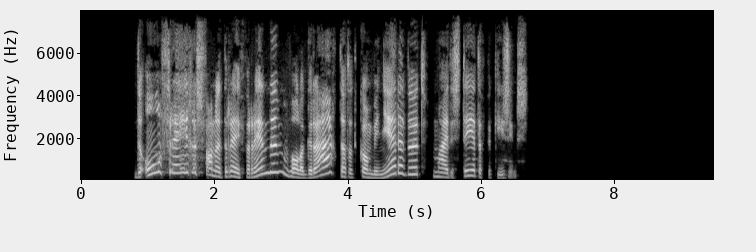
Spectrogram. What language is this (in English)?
Western Frisian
